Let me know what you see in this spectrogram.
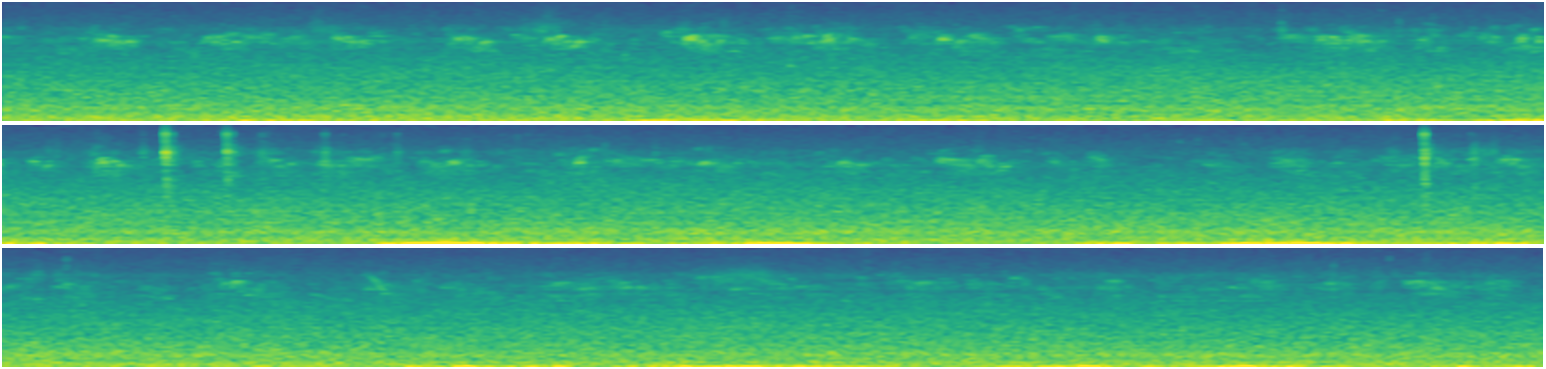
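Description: Small birds chirping again and again over a steady background hiss, with a few low thumps, the strongest about ten seconds in.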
